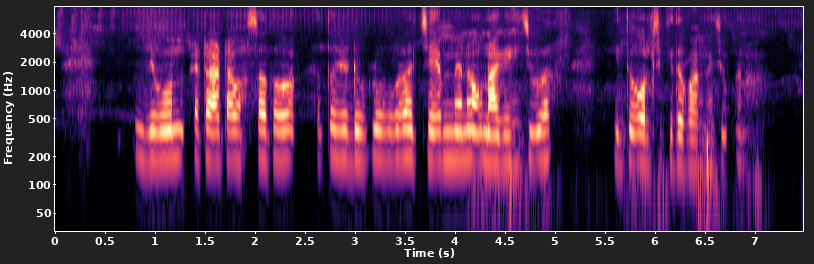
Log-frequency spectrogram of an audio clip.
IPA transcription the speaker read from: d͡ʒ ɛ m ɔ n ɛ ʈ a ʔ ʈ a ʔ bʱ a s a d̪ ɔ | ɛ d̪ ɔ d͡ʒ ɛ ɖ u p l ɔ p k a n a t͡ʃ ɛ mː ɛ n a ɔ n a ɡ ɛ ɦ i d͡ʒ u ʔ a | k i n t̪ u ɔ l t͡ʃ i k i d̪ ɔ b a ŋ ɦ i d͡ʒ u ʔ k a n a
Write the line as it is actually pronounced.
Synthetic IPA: d͡ʒ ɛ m ɔ n ɛ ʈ a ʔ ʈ a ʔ bʱ a s a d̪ ɔ | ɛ t̪ ɔ d͡ʒ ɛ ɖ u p l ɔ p k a n a t͡ʃ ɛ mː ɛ n a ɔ n a ɡ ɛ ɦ i d͡ʒ u ʔ a | k i n t̪ u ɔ l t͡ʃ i k i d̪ ɔ b a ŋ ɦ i d͡ʒ u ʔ k a n a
